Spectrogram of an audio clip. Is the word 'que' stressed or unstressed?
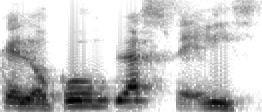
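unstressed. The word que is unstressed. The speaker calls it right.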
